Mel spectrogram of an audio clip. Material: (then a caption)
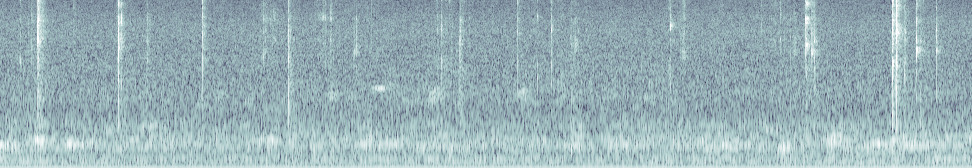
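Soap. An orange utility knife shaves and carves thin slices from the edges of a hand-sized, solid pale-green bar of Palmolive-type soap held in the palm, while fingertips rub the carved surface; other soap bars lie nearby untouched. Quiet, sharp, bright clicks and crisp scraping snaps rise at irregular intervals over a soft, steady hiss, each dying away almost instantly.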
